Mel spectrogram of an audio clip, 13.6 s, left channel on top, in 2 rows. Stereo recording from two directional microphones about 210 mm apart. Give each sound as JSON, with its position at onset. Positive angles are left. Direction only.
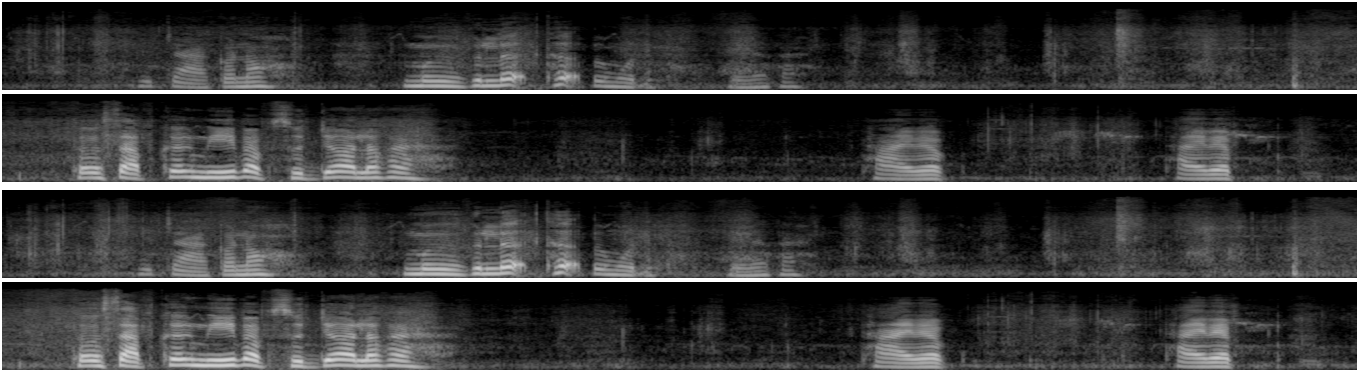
{"t": 0.8, "sound": "speech", "side_deg": -30}
{"t": 7.1, "sound": "speech", "side_deg": -15}
{"t": 11.1, "sound": "speech", "side_deg": -20}
{"t": 12.5, "sound": "speech", "side_deg": -15}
